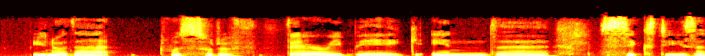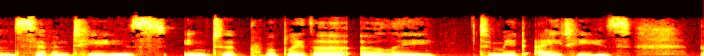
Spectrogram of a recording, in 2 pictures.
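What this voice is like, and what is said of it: Cultivated Australian accent. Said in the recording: “a very similar way to the way I'm speaking now, I think, we would consider to be cultivated Australian”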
